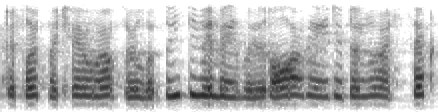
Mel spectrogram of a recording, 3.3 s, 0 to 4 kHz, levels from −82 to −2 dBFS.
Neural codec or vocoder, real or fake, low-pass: autoencoder, 22.05 kHz, a latent of 192 numbers a frame, VITS, trained on one speaker; fake; 3.6 kHz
